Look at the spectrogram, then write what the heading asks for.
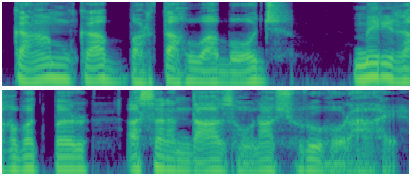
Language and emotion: Urdu, sad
